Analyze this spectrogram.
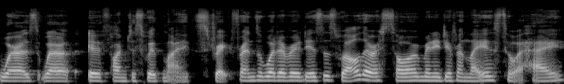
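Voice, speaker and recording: A woman with an Australian accent and a fairly low pitch talks at a fairly quick pace with hardly any pauses, in a monotone, flat intonation. The recording is very clean, with a silent background. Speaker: influencer and writer. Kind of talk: casual chat.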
